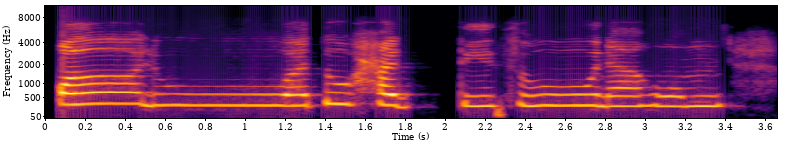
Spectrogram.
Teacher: قالوا وتحدثونهم ہا کو وسطی لیکن مڈل تھروٹ سے ادا کریں. دال مشدد ہے تو اس کو ہم 2 بار ادا کریں گے. ایک بار ساکن کر کے ایک بار اس کی حرکت کے مطابق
